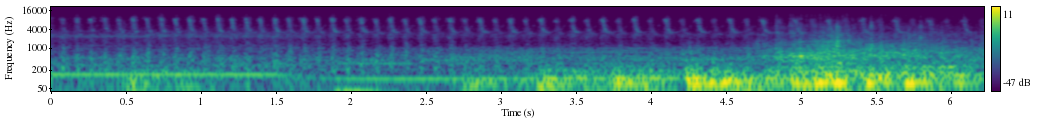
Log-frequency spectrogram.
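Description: A helicopter's rapid, steady rotor chop over a low engine rumble, growing gradually louder as it approaches, with no voices present.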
